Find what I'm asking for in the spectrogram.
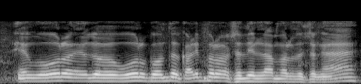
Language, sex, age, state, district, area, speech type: Tamil, male, 60+, Tamil Nadu, Tiruchirappalli, rural, spontaneous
